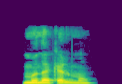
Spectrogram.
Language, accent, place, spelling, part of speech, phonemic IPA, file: French, France, Lyon, monacalement, adverb, /mɔ.na.kal.mɑ̃/, LL-Q150 (fra)-monacalement.wav
- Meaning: monastically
